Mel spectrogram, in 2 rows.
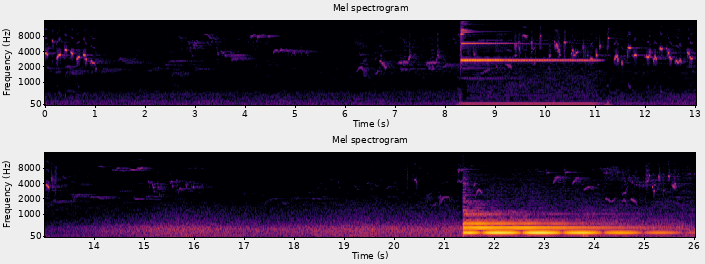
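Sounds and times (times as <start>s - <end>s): high bell-like ringing tone: 8.3s - 11.2s, 21.4s - 26.0s.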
